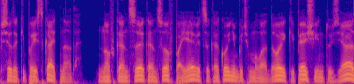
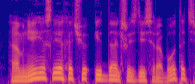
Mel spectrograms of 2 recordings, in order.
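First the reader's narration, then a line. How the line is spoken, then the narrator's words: Gloomy thought. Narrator (Russian): мрачно подумал Женька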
